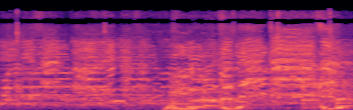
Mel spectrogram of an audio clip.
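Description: A group of voices singing a Deuda folk song together in chorus, with low thumps coming in about two seconds in.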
